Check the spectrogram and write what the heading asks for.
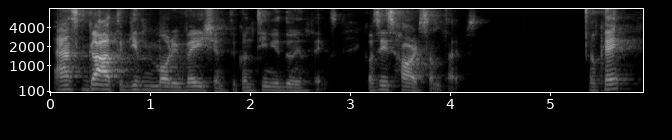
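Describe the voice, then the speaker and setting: A man from Cuba, teaching a live online nursing exam lesson in an earnest, encouraging way, slowing down to stress key words. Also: mid-range voice, pushed and bright.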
